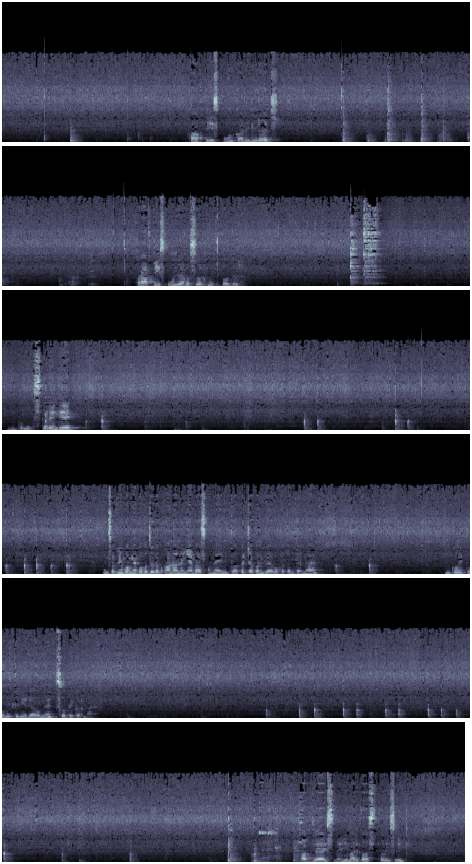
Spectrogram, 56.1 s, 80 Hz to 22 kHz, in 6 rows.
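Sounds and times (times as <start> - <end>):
vegetables sizzling in a pan: 0.0 - 56.0
spatula scraping and knocking pan: 1.3 - 1.7, 6.8 - 9.6, 19.4 - 27.2, 28.0 - 29.8, 34.6 - 36.6, 41.4 - 47.2, 47.9 - 49.8.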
